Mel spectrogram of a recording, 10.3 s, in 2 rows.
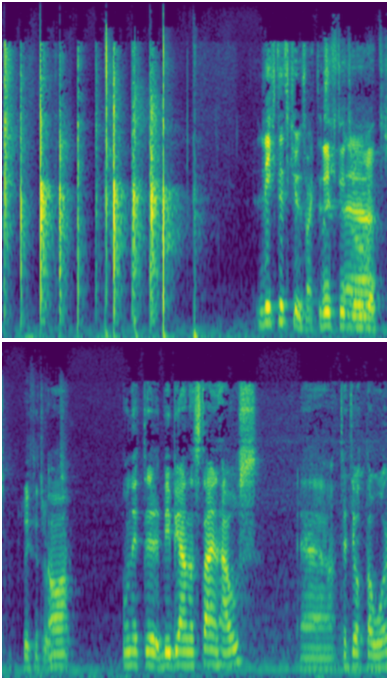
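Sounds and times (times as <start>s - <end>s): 
hand clapping applause: 0.0s - 2.8s
speech: 3.4s - 6.2s, 6.8s - 10.2s.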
